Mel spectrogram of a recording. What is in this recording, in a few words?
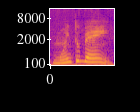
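congratulation, Scottish Gaelic; gcompris-data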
